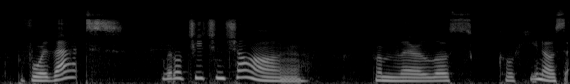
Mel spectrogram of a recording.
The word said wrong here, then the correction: Los Cochinos: album. Am I saying it right? Los Cochinos, a couple bits, the Strawberry Revival Festival, and Don't Bug Me, some 70s classics right there.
